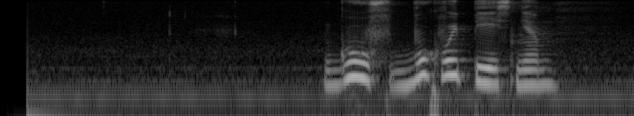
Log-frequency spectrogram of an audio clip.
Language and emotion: Russian, neutral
